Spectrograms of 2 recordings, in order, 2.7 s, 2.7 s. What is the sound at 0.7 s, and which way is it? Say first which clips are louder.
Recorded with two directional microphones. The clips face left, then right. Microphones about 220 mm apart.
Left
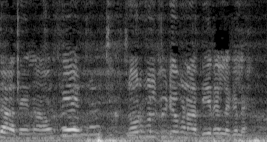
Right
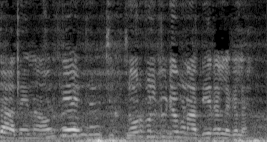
A man's voice: left 1 dB; centre (ahead or behind).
